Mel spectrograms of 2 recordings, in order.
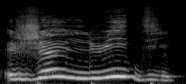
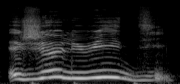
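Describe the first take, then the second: Both takes have the same delivery.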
